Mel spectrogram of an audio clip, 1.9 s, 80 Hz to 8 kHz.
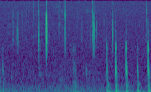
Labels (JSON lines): {"label": "biophony, knock", "recorder": "SoundTrap 300"}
